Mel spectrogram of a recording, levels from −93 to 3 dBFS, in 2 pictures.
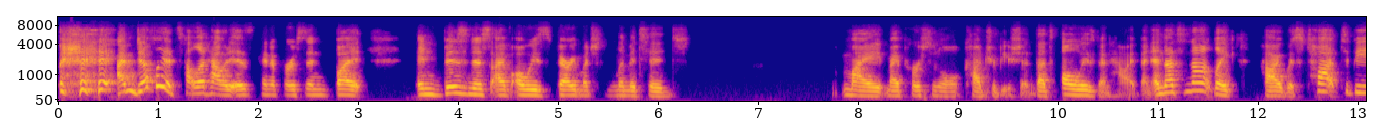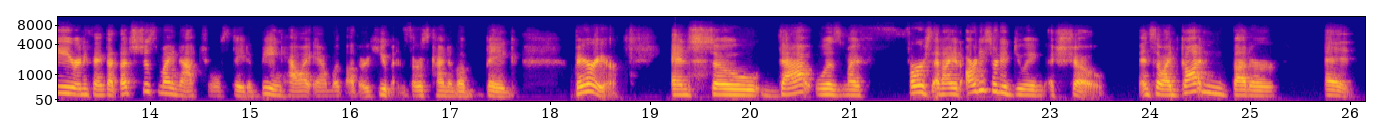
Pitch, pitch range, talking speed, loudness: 175 Hz, 155-225 Hz, 190 wpm, -17 LUFS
